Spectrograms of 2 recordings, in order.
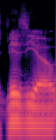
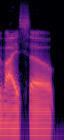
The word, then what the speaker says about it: Viso: um vizo uh what we don't like to hear is Vio it's definitely not Vio the other ones are kind of permissible and and of course as we like to say paying customers can pronounce it however they like right um in any case um yeah we say viso and viso is a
